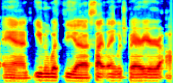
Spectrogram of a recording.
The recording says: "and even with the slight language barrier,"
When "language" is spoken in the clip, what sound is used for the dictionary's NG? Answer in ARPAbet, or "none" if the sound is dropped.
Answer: NG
